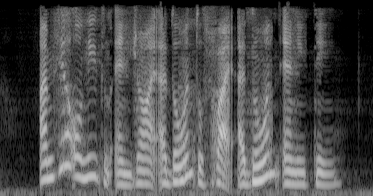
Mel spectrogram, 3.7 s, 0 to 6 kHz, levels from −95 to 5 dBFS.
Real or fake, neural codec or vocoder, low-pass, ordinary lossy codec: fake; autoencoder, 22.05 kHz, a latent of 192 numbers a frame, VITS, trained on many speakers; 5.4 kHz; AAC, 24 kbps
